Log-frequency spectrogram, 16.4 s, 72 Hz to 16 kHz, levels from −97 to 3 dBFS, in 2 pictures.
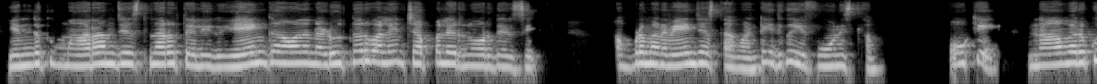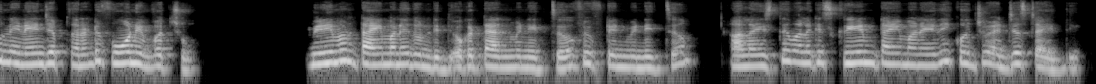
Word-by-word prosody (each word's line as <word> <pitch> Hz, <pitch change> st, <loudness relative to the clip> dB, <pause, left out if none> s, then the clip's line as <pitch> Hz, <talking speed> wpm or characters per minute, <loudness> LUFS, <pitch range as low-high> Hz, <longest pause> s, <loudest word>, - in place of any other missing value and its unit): ఎందుకు 265 Hz, +3 st, 0 dB
మారాం 245 Hz, +3 st, +3 dB
జేస్తున్నారో 270 Hz, 0 st, +1 dB
తెలీదు, 230 Hz, -2 st, -2 dB, 0.2 s
ఏం 270 Hz, +3 st, +4 dB
కావాలి 280 Hz, 0 st, +3 dB
అని 265 Hz, -, +1 dB
అడుగుతున్నారు 280 Hz, +4 st, 0 dB
వాళ్ళేమొ 290 Hz, -1 st, -1 dB
చెప్పలేరు 275 Hz, -2 st, 0 dB
నోరు 235 Hz, -1 st, -1 dB
దెరిసి. 210 Hz, -1 st, -5 dB, 0.6 s
అప్పుడు 235 Hz, +5 st, 0 dB
మనం 245 Hz, -2 st, +1 dB
ఏం 270 Hz, -, +3 dB
జేస్తామంటే 210 Hz, -7 st, -2 dB
ఇదిగో 275 Hz, +5 st, -3 dB
ఈ -, -, -4 dB
ఫోన్ 230 Hz, +1 st, -2 dB
ఇస్తాం. 190 Hz, -2 st, -7 dB, 0.6 s
ఓకే. 280 Hz, +1 st, -2 dB, 0.4 s
నా 250 Hz, -, 0 dB
వరకు 290 Hz, +3 st, +2 dB
నేనేం 265 Hz, -1 st, +2 dB
జేప్తానంటే 280 Hz, +1 st, -1 dB
ఫోన్ 285 Hz, +1 st, +6 dB
ఇవ్వచ్చు. 230 Hz, -3 st, -4 dB, 1.0 s
మినిమమ్ 295 Hz, +4 st, +4 dB
టైమ్ 255 Hz, 0 st, +5 dB
అనేది 260 Hz, -1 st, -1 dB
ఉండిద్ది. 205 Hz, -3 st, -2 dB
ఒక 225 Hz, -, +1 dB
10 215 Hz, -2 st, +3 dB
మినిట్సో, 200 Hz, -1 st, -2 dB
15 235 Hz, -5 st, -2 dB
మినిట్స్ 210 Hz, +3 st, -3 dB, 0.4 s
అలా 230 Hz, -, +1 dB
ఇస్తే 230 Hz, +8 st, -4 dB
వాళ్ళకి 290 Hz, 0 st, -1 dB
స్క్రీన్ 285 Hz, +1 st, +2 dB
టైమ్ 265 Hz, -1 st, 0 dB
అనేది 245 Hz, +5 st, -2 dB
కొంచెం 280 Hz, 0 st, -2 dB
అడ్జస్ట్ 270 Hz, +5 st, -2 dB
అయిద్ది. 190 Hz, +2 st, -6 dB
260 Hz, 165 wpm, -23 LUFS, 230-280 Hz, 1.0 s, ఫోన్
